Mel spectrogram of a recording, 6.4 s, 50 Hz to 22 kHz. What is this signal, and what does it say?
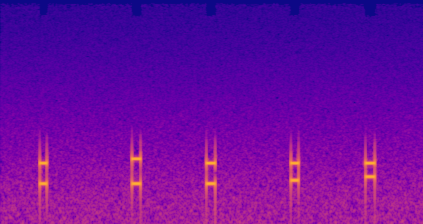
DTMF, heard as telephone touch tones, dialled by hand, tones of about 130 ms. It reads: 1 2 1 4 7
